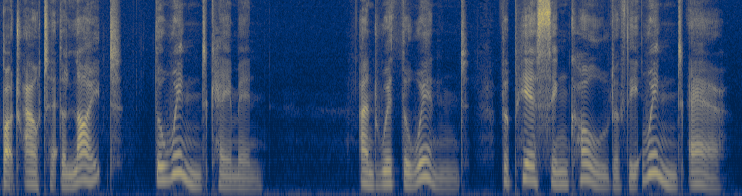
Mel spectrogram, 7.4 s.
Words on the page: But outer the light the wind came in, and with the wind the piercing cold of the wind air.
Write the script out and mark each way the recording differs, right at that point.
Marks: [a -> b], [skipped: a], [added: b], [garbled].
But outer the light the wind came in, and with the wind the piercing cold of the wind air.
